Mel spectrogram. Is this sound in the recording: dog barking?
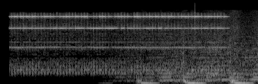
no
